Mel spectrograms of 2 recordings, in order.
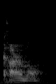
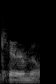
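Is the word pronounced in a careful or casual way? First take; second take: casual; careful. First: The word is given a shorter, more casual pronunciation. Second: The word is given a fuller, more careful pronunciation. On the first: The speaker is an ordinary person. "Us high schoolers are just caramel" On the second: The speaker is educated. "You have to have a degree to say caramel"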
